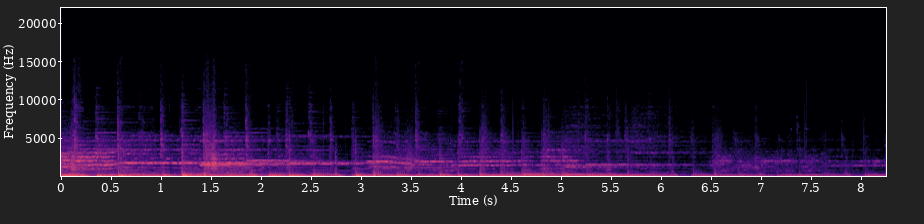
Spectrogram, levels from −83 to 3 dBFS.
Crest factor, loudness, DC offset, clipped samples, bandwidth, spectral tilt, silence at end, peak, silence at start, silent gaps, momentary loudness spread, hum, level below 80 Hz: 18 dB; -36 LUFS; under 0.1%; under 0.1%; 13 kHz; -6 dB/octave; 0 s; -18 dBFS; 0 s; none; 15 LU; none; -42 dBFS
